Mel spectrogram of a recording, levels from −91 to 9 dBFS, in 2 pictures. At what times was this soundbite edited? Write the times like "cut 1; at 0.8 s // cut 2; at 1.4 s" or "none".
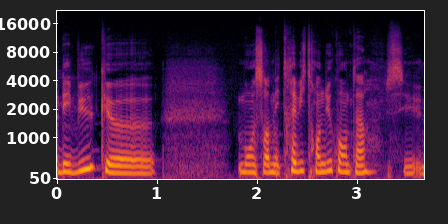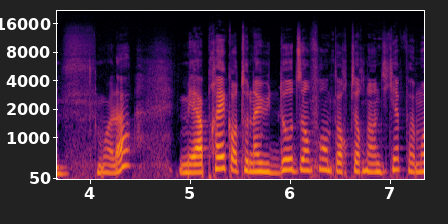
none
